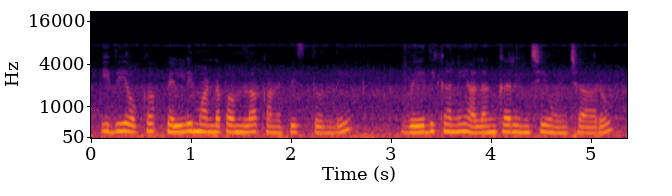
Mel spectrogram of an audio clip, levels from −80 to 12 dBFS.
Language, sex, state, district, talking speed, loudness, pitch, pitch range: Telugu, female, Telangana, Karimnagar, 100 wpm, -14 LUFS, 210 Hz, 195-225 Hz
